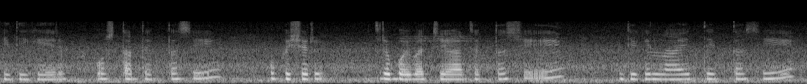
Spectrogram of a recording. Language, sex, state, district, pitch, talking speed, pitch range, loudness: Bengali, female, Tripura, Unakoti, 245 Hz, 80 wpm, 230-250 Hz, -18 LUFS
